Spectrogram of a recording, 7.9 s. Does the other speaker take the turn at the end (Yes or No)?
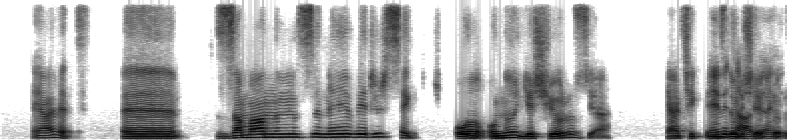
Yes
